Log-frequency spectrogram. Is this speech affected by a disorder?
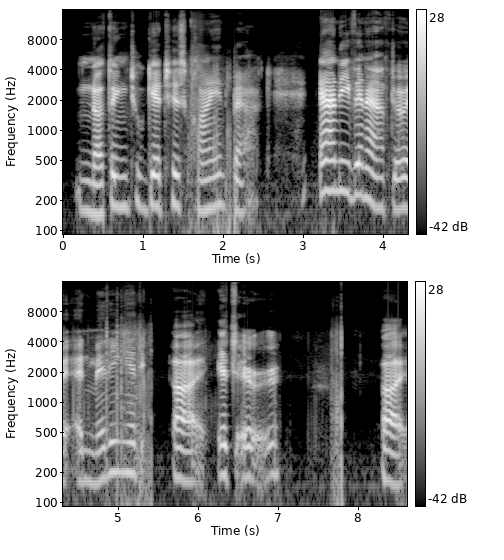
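Yes: cerebral palsy.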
